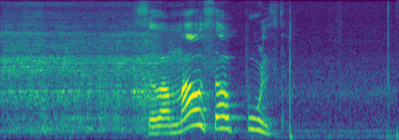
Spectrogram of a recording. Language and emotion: Russian, neutral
